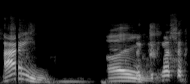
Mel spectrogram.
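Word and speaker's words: עין: No es Ayin, es Ain.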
